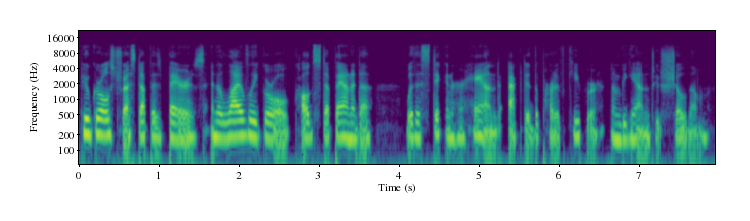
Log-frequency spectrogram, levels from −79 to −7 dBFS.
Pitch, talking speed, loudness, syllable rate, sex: 185 Hz, 210 wpm, -23 LUFS, 5.3 syllables/s, female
